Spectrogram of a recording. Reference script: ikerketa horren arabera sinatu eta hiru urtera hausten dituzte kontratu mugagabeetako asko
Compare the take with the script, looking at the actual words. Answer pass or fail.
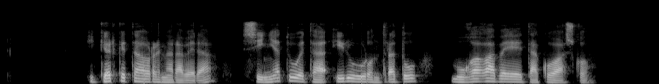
fail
